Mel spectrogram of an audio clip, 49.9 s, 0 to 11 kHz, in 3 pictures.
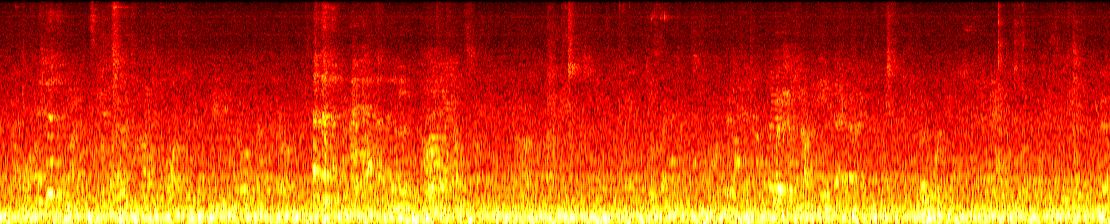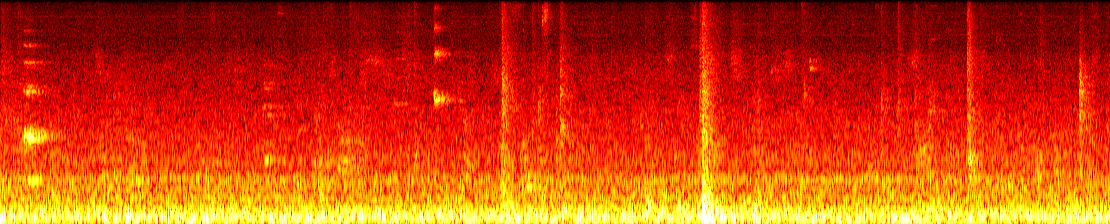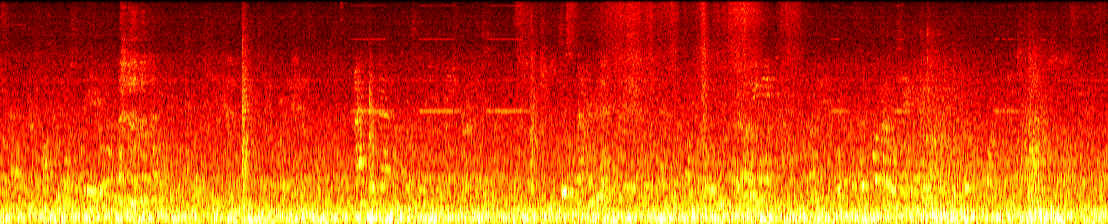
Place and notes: Bolton Hill, Baltimore, MD, USA - Bunting 2nd Floor Overhearing
Monday Morning 11:30.
Bunting second floor, advisory area with people talking, eating and working.
Using Tascam DR40.
Recorded in stereo mode.
19 September 2016, 11:37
